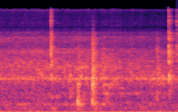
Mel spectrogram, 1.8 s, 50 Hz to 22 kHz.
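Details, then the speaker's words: Overlock (interlock) machine model 747: irregular metallic clicks and ratchety snaps as the jammed upper shaft is turned by hand with a spanner during maintenance. It must be freed by turning before it can be removed. "ये अभी हमारा आपको नजर आ रहा होगा कि ये आवाज कर रहा है तो उसको खोल लेते हैं घुमा के फ्री कर लेना है पहले"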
